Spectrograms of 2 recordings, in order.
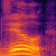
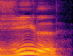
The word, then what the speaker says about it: Gilles: People wondering who's that Jill? No, nobody cares. Who's that guy you're talking about? I'm not that. I'm someone different. You or do I say it wrong? I should be Gilles.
